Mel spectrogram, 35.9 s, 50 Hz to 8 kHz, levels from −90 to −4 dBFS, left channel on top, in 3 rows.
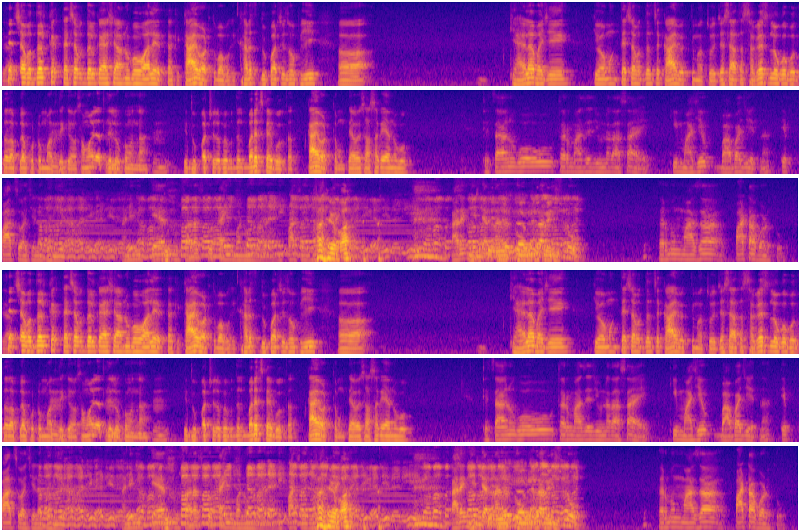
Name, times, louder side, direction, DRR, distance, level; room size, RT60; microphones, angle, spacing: voice 1, 0.0-4.7 5.0-5.5 7.2-7.3 7.6-8.5 8.9-14.1 14.7-16.2 16.6-18.0 26.3-26.4 28.6-29.1 30.1-30.6 30.9-32.3, equal, 5° left, 0.9 m, -24 dB
voice 2, 12.7-13.0 13.5-13.8 14.2-14.5 19.2-21.7 22.0-25.1 25.7-29.3 30.6-32.7 33.8-35.7, right 2 dB, 45° right, 1.1 m, -32 dB
sound 1, 24.5-32.6, right 4 dB, 80° right, 1.0 m, -31 dB
9.9 x 6.8 x 3.5 m
head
